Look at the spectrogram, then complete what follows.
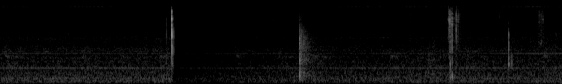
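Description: Tangled audio/USB cable of a mini speaker being untangled by hand: a few sharp clicks and knocks, the loudest about two seconds in, over a steady faint hiss.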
